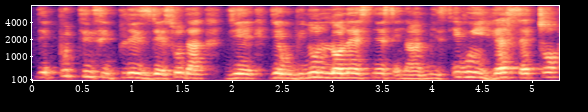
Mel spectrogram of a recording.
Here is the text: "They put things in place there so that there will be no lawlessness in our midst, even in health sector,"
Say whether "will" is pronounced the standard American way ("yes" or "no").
yes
